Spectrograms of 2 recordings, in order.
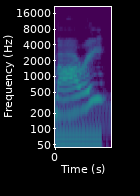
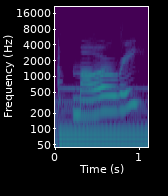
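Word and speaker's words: Māori: Mayo motto ma pre so I grew up just saying Mari like that um but it's not and I had to train myself to think of it more like saying moldy like bread but it's mole my Maori I'm really bad at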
